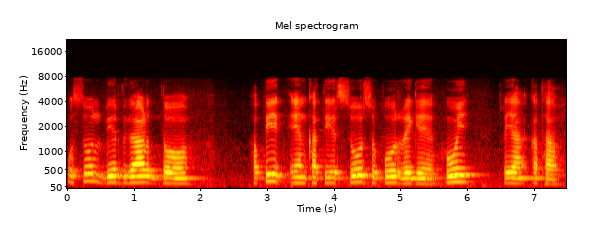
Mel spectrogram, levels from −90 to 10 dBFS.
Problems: none marked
